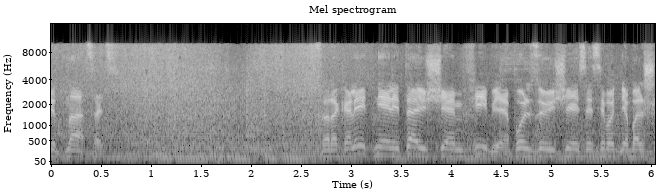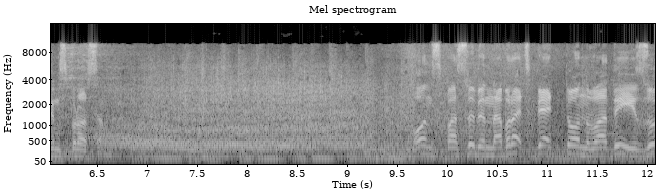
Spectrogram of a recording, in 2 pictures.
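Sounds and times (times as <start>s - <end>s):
propeller plane engine drone: 0.0s - 11.9s.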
